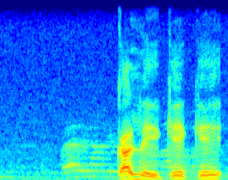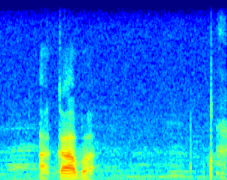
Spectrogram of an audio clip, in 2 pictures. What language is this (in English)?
Southern Sotho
